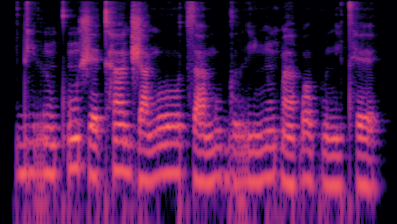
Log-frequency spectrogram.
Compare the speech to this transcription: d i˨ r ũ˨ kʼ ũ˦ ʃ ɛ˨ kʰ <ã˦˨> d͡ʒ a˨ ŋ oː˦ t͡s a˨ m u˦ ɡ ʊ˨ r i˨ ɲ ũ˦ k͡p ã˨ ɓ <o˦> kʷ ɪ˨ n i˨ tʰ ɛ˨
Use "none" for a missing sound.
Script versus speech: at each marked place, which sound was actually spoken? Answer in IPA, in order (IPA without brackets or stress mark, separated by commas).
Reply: ã˦, ɔ˦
